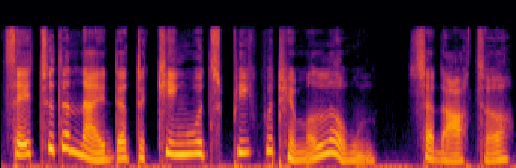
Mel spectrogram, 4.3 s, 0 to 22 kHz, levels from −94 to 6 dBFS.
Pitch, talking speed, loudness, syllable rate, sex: 200 Hz, 195 wpm, -18 LUFS, 4.3 syllables/s, female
